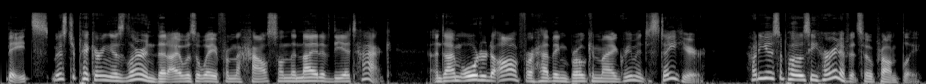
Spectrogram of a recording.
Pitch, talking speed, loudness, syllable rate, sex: 165 Hz, 260 wpm, -19 LUFS, 7.0 syllables/s, male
